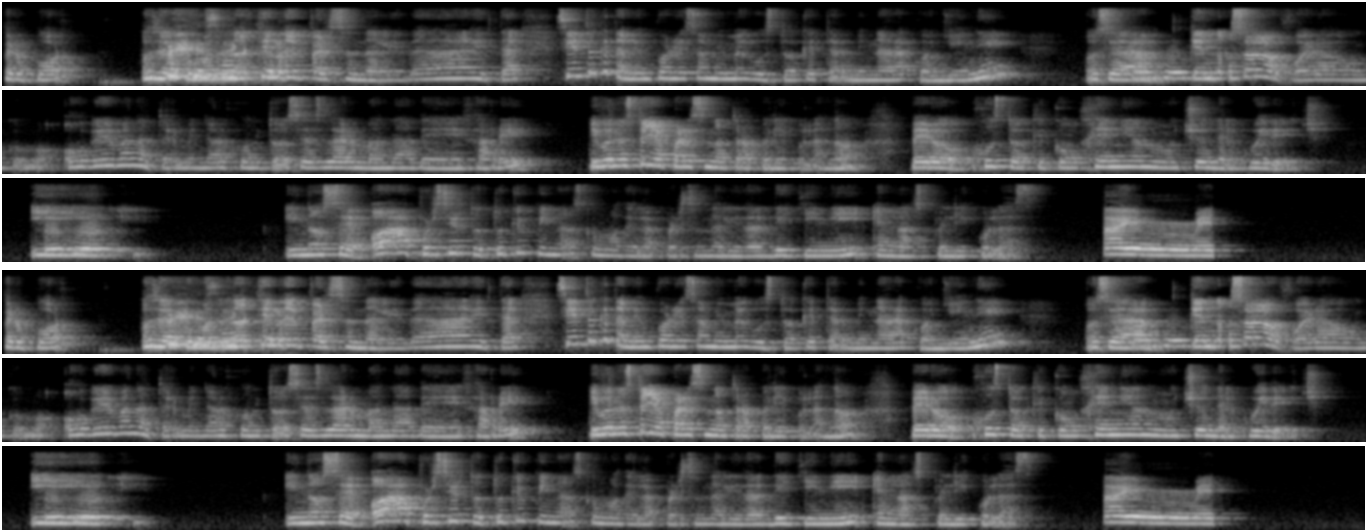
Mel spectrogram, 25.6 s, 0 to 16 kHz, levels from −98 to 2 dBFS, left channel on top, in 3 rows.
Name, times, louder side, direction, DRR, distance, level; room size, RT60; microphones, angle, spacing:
voice 1, 0.0-0.5 0.9-6.3 6.8-11.8 12.2-16.7 17.2-17.8 18.8-23.4, right 2 dB, 20° right, 1.6 m, -32 dB
voice 2, 1.0-1.8 7.1-7.4 17.3-17.7 23.9-24.6, left 2 dB, 20° left, 0.4 m, -26 dB
7.2 x 6.2 x 7.1 m
head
